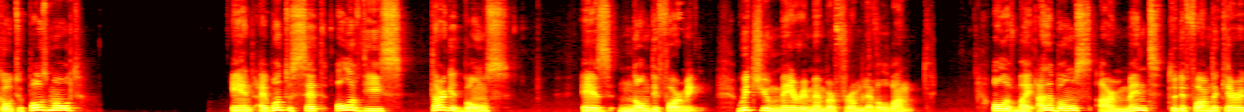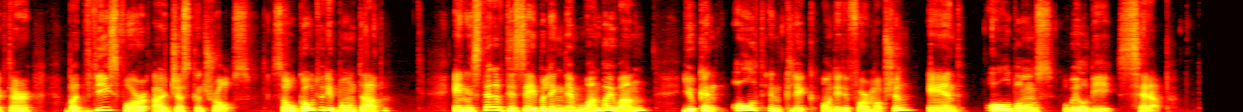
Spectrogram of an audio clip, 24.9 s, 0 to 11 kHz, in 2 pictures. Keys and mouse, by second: 2.0 click, 3.2 shift+click, 5.1 shift+click, 20.2 alt+click, 22.3 click, 22.9 click.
